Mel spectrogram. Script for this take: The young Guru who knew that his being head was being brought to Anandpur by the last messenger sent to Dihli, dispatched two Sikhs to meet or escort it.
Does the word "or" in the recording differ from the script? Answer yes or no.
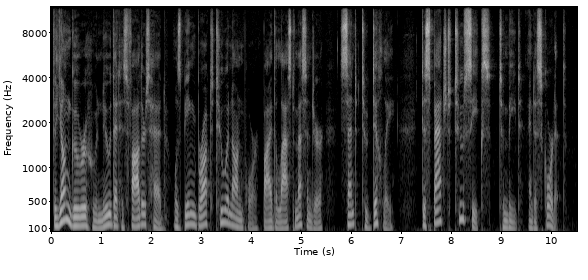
yes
